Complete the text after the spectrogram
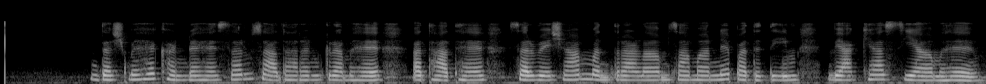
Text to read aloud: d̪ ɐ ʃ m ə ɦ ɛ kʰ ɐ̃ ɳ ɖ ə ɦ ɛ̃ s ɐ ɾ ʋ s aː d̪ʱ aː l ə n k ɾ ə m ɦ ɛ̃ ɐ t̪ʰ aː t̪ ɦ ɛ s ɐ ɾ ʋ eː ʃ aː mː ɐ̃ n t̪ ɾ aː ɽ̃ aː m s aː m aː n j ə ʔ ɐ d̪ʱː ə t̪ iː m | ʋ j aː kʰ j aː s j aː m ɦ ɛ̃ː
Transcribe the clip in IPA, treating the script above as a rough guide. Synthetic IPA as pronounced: d̪ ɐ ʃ m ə ɦ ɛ kʰ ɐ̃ ɳ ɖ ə ɦ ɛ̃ s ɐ ɾ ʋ s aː d̪ʱ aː ɾ ə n k ɾ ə m ɦ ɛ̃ ɐ t̪ʰ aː t̪ ɦ ɛ s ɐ ɾ ʋ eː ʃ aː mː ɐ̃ n t̪ ɾ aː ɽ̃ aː m s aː m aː n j ə p ɐ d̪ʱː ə t̪ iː m | ʋ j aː kʰ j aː s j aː m ɦ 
